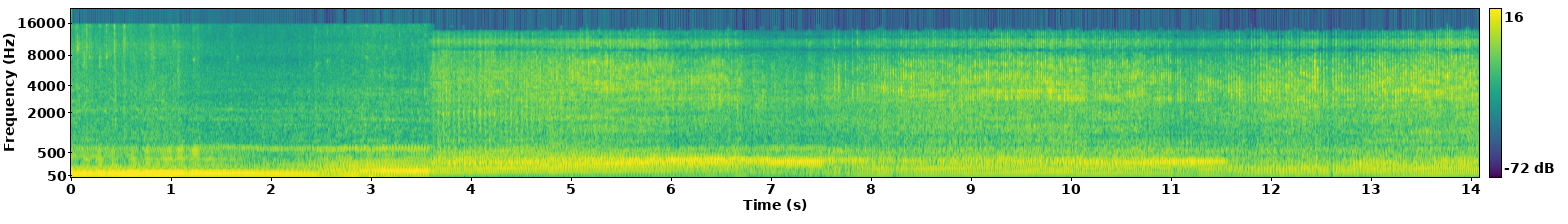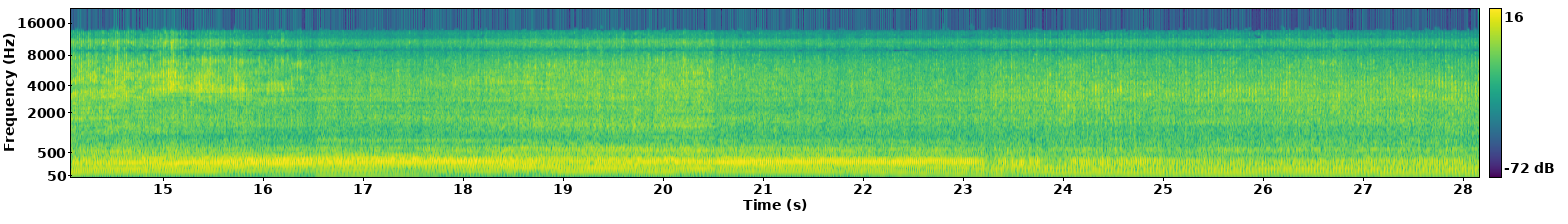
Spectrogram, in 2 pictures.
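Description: Motorcycle engine running under way off-road, its revs climbing and falling several times. A heavy low rumble fills the first three and a half seconds and stops abruptly.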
